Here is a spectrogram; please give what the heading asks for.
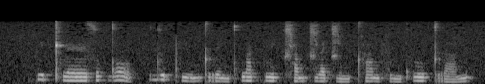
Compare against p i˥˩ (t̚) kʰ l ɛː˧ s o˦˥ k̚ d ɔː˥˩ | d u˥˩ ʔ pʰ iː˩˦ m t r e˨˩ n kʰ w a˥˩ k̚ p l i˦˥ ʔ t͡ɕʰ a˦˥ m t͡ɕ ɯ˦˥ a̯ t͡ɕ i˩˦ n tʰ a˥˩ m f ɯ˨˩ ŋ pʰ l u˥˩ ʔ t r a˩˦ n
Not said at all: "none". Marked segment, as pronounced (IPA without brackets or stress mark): t̚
